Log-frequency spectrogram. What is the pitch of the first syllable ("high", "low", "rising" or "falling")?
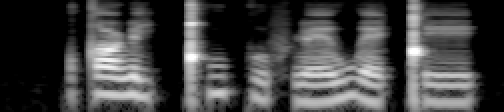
high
